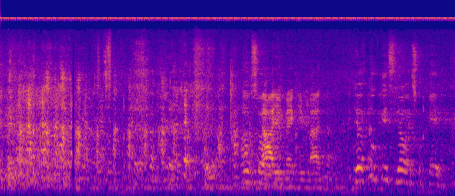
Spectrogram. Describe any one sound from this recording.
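A man speaks calmly to a group.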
